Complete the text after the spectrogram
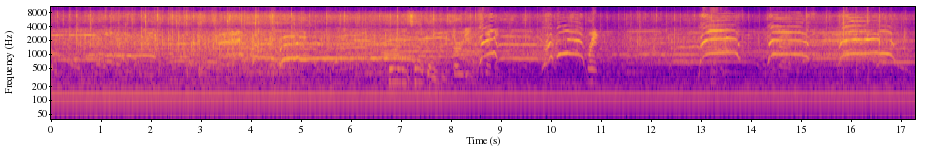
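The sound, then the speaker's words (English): A large crowd at a race finish cheers steadily as a runner rounds the curve, a dense wash of voices broken by loud, rising whoops and shrill shouts that swell in bursts toward the end. “Listen to this crowd.”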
